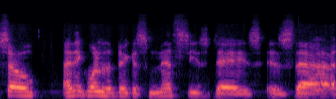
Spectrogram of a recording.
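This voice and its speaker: Fairly even intonation and a moderate pace mark a plain, everyday voice. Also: man. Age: 60s. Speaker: naturopathic doctor. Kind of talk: panel discussion.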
